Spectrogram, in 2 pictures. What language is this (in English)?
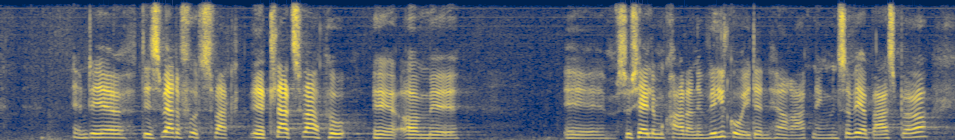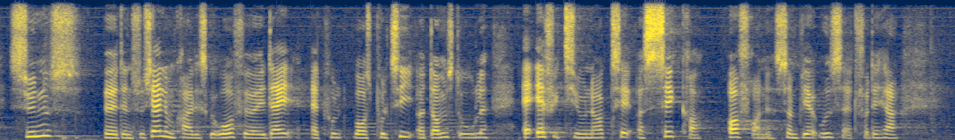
Danish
